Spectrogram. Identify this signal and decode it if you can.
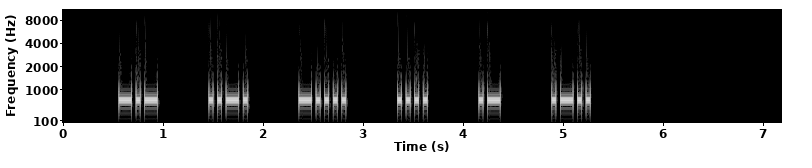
Morse code, heard as a keyed tone, about 28 wpm, spaced as for 13 wpm, 700 Hz. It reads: KF6HAL
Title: USA Call Signs - 6 Characters - 4x Character Spacing - 28wpm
